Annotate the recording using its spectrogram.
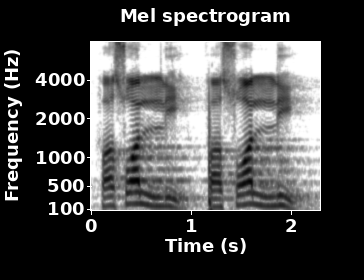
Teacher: یہ صاد مستعلیہ میں سے ہے، اس کو پر پڑھیں گے۔ فَصَلِّ فَصَلِّ، صاد کی آواز پر نکلے گی، فَصَلِّ۔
